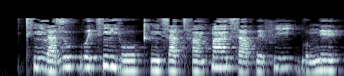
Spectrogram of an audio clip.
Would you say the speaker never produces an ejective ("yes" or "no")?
yes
